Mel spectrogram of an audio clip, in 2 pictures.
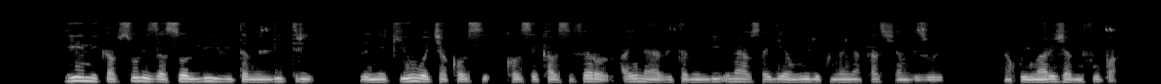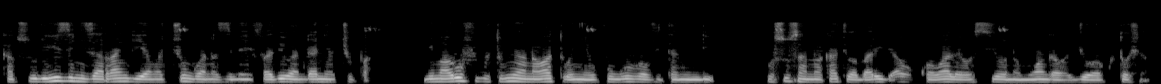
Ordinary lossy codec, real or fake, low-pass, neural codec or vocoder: MP3, 64 kbps; real; 7.2 kHz; none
